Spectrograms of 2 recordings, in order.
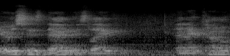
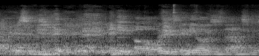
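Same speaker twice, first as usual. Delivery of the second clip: loud, higher words through laughter; real laughing speech; laughing while talking; 6 semitones higher, 14 dB louder than usual. Real, not acted. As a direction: keep talking as the laughter spills over. Laughing while telling the story.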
